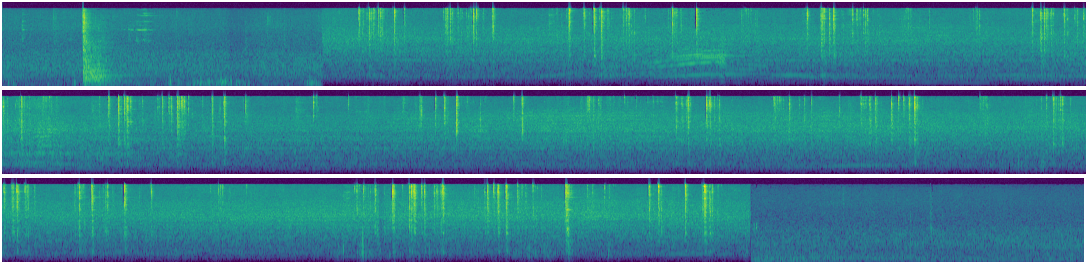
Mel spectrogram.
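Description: A loud knock about a second in, then scattered light clicks and jingles over a steady background for most of the clip.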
